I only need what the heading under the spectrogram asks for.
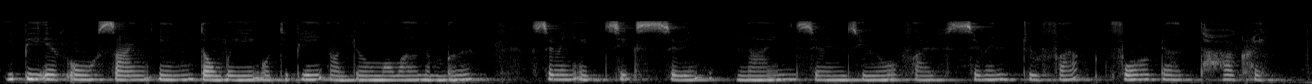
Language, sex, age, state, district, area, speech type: Manipuri, female, 18-30, Manipur, Kangpokpi, urban, read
